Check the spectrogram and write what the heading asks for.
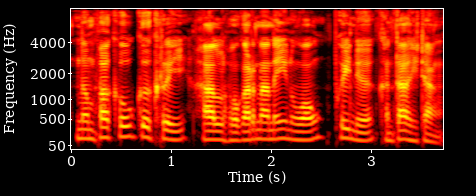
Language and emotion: Bodo, neutral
